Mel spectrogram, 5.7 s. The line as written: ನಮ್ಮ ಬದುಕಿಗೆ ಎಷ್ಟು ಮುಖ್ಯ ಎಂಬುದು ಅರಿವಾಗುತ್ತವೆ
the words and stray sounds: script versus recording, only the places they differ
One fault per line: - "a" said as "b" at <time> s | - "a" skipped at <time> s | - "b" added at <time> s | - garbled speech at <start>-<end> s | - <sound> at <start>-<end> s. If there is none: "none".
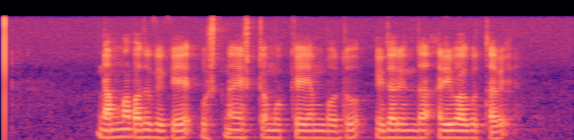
- "ಉಷ್ಣ" added at 2.0 s
- "ಇದರಿಂದ" added at 3.8 s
